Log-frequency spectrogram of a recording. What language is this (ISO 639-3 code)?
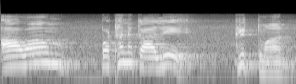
san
